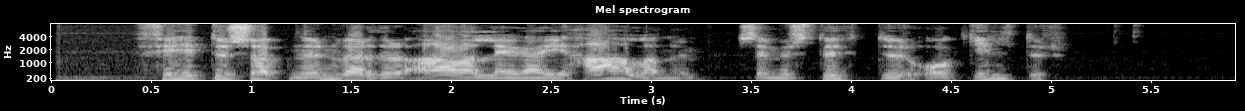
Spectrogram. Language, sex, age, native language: Icelandic, male, 30-39, Icelandic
